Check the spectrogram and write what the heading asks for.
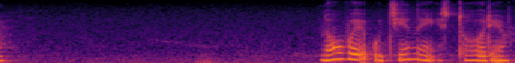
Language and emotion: Russian, neutral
